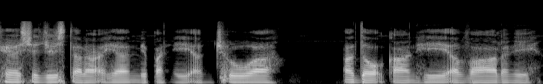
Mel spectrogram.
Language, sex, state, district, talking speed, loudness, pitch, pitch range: Mizo, male, Mizoram, Aizawl, 165 wpm, -18 LUFS, 95 Hz, 95-100 Hz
